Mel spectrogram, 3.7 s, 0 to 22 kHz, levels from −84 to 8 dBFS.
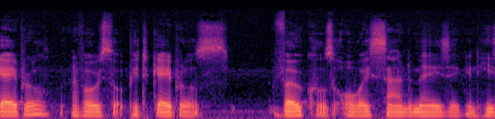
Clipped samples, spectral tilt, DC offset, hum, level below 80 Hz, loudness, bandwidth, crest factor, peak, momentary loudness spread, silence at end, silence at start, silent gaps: under 0.1%; -6 dB/octave; under 0.1%; none; -38 dBFS; -21 LUFS; 15 kHz; 18 dB; -2 dBFS; 6 LU; 0 s; 0 s; none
